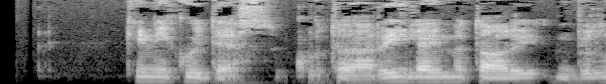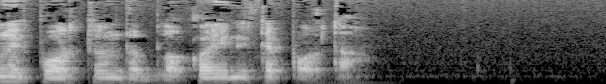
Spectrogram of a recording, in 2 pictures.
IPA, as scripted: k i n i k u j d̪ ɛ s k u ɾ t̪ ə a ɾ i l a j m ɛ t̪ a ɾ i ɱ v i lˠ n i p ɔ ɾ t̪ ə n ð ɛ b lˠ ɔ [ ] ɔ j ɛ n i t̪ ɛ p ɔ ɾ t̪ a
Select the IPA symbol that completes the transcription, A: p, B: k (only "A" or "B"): B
